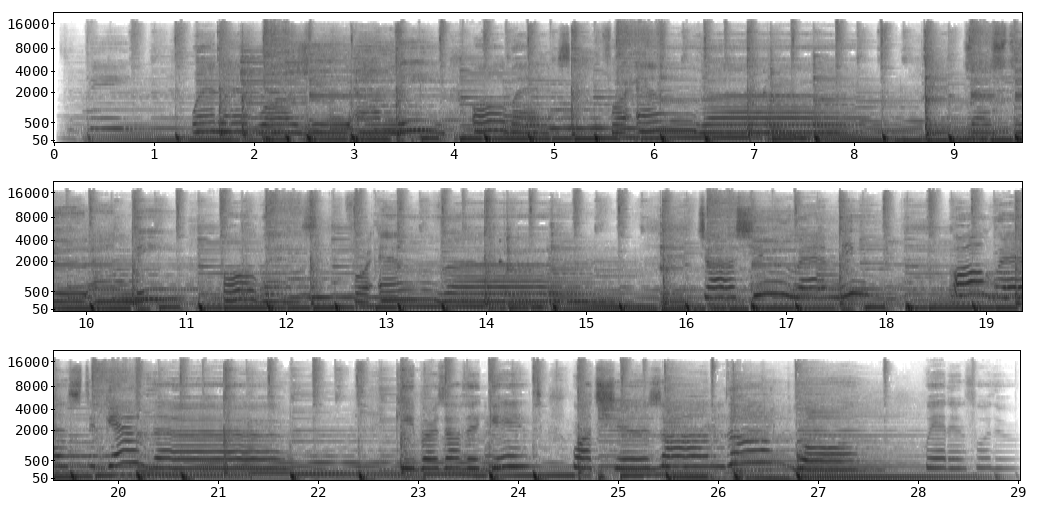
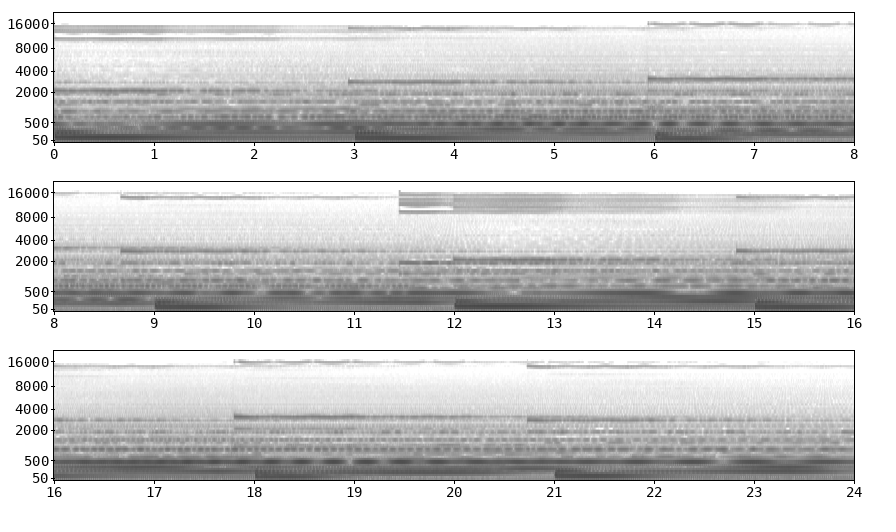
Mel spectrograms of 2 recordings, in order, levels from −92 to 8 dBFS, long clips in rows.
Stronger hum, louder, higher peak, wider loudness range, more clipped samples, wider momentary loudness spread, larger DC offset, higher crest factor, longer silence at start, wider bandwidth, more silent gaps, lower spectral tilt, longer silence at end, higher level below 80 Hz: neither; first, -16 LUFS vs -30 LUFS; first, 0 dBFS vs -16 dBFS; about the same, 2 LU vs 3 LU; neither; about the same, 6 LU vs 5 LU; neither; about the same, 16 dB vs 12 dB; first, 0.15 s vs 0 s; about the same, 17.5 kHz vs 16 kHz; neither; second, -5 dB/octave vs -7.5 dB/octave; first, 0.15 s vs 0 s; first, -22 dBFS vs -50 dBFS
